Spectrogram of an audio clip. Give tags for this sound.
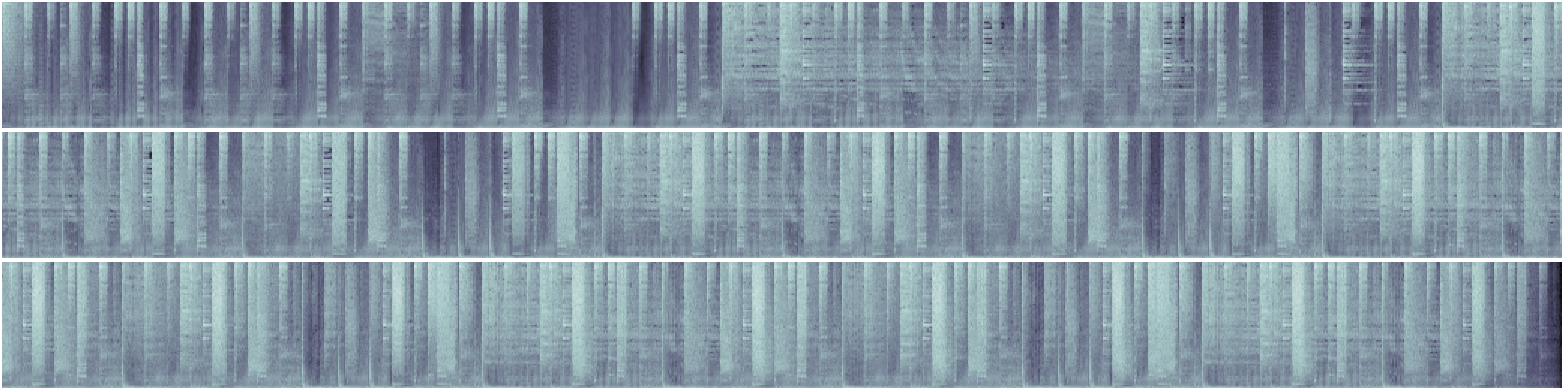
bassloop
drum
techno

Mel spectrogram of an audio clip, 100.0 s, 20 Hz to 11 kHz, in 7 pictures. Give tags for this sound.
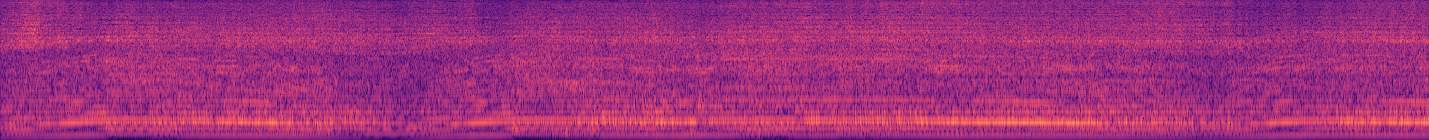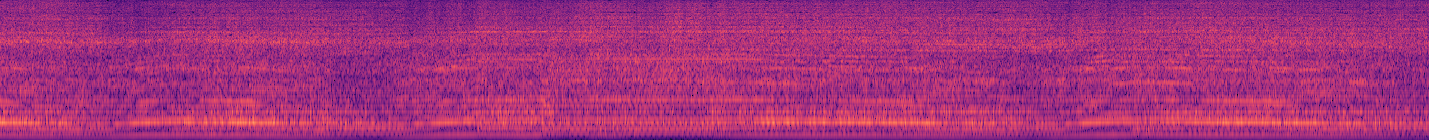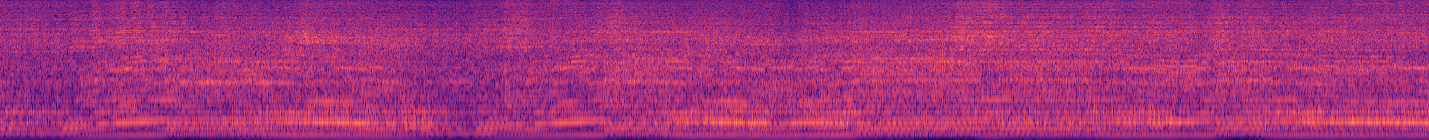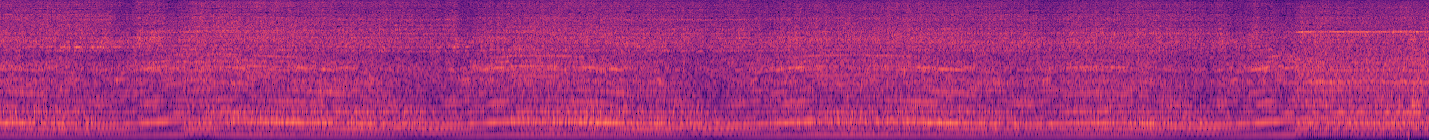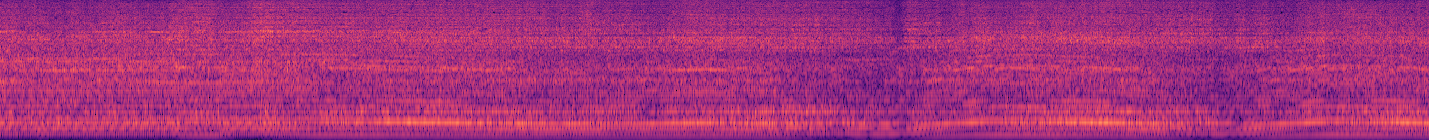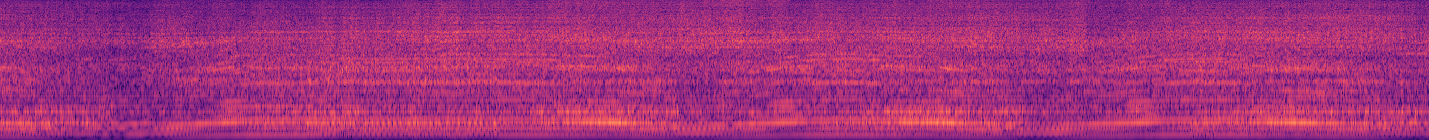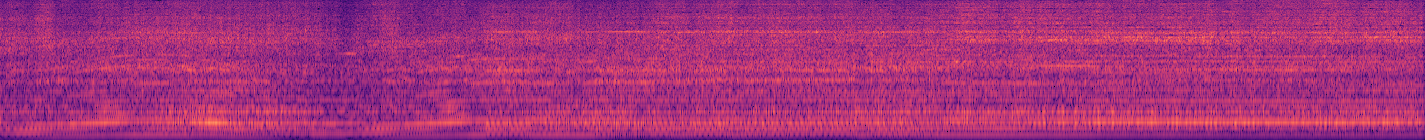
100-sec
field-recording
flickr
industrial
noise
streetsound
unprocessed

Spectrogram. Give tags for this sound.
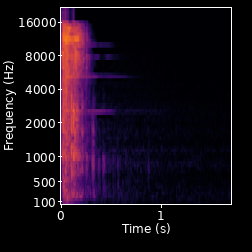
metal
ching
coin

